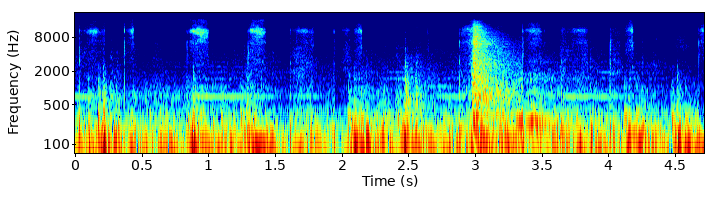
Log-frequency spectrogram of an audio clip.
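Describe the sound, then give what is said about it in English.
Scratchy strokes of writing on a board during a lecture, many quick irregular scrapes in a steady run with no talk over them. “I'm just writing down the same definition as we had before”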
